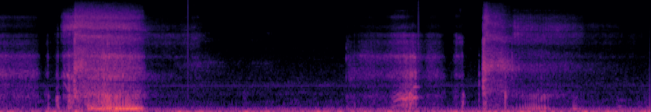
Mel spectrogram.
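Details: Real-time recording of a person snoring while sleeping calmly, captured on a new microphone: two loud rough snoring breaths separated by quieter breathing, ordinary sleep snoring.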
